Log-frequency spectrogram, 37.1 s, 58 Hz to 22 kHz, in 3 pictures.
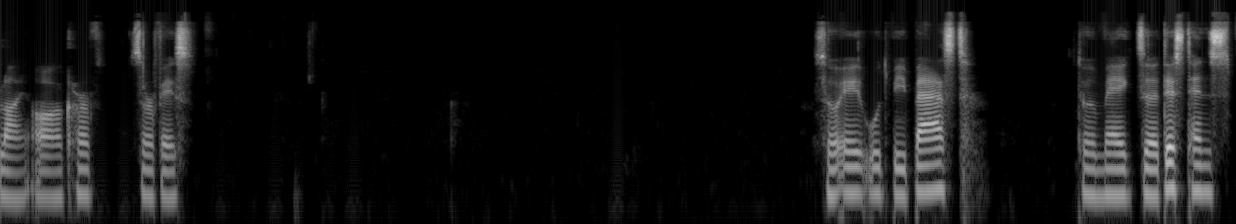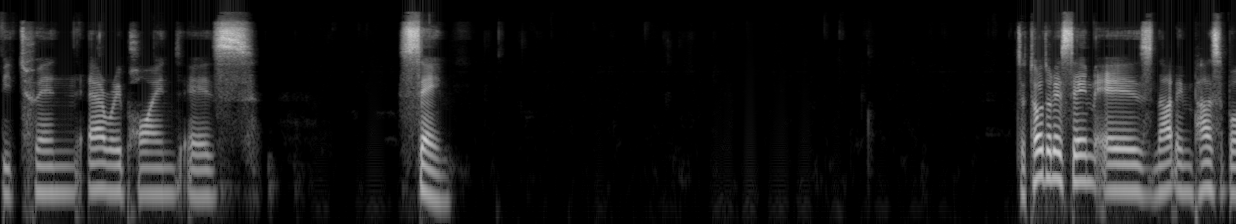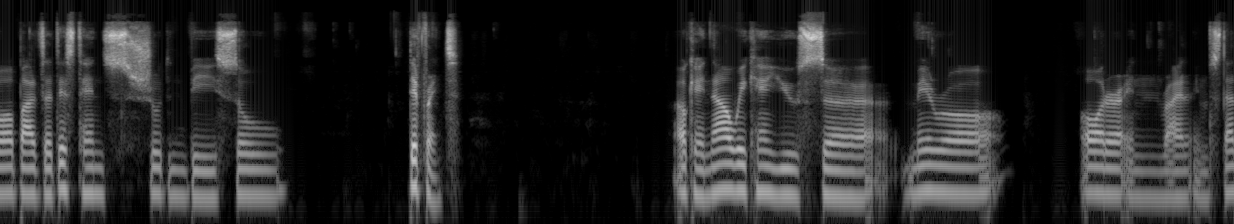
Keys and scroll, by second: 2.9 Tab, 14.5 Tab, 15.6 Tab, 33.4 Escape, 34.3 Escape.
